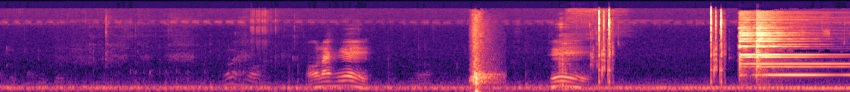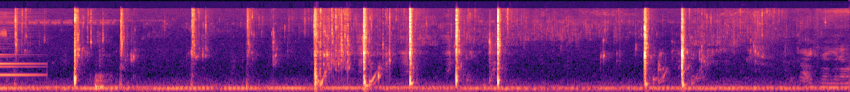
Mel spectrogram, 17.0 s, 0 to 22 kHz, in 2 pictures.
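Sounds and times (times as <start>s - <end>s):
steady low hum: 0.0s - 17.0s
sharp clicks and taps: 7.1s - 7.4s
metallic clang ringing: 7.4s - 9.0s.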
